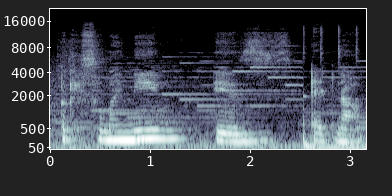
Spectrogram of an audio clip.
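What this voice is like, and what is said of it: Nigerian Igbo accent. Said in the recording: “I'm Igbo, by the way, I'm Igbo. I don't know if you tell from my diction or accent, but I'm Igbo.”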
